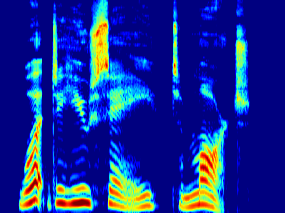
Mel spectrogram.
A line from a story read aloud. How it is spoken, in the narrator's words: he said very slowly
